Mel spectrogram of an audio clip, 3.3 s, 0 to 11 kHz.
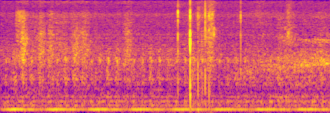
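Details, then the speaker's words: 1989 36-inch Encon Premier Deluxe ceiling fan, new in box, dormant 30+ years: low steady motor hum with rhythmic hum and faint, fairly regular pitter-patter from the bearings; expected after long storage. "the bearings make a little noise as well from being sitting dormant for 30 plus years that's to be expected [Music] you can really hear the bearings kind of make that pitter-pattering sound"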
